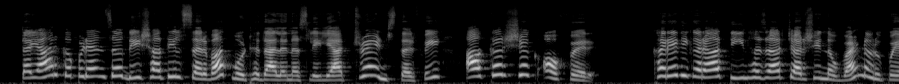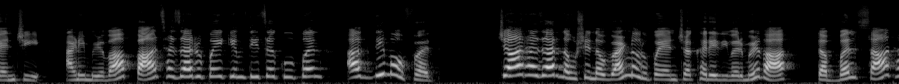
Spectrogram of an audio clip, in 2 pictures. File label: Marathi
